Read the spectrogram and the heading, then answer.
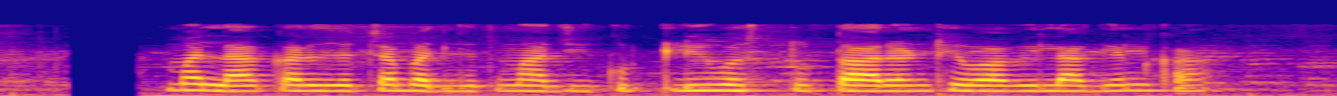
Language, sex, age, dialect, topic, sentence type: Marathi, female, 18-24, Standard Marathi, banking, question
